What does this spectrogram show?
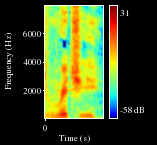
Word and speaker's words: Richie: It's instead of Reach, it's Richie.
